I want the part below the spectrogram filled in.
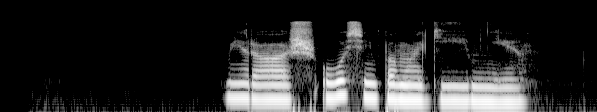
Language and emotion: Russian, sad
